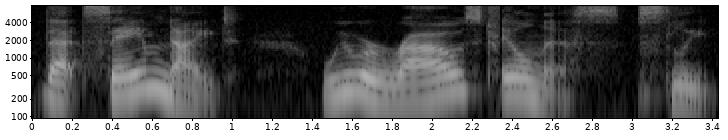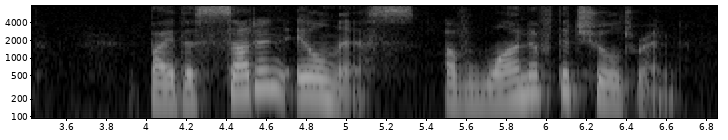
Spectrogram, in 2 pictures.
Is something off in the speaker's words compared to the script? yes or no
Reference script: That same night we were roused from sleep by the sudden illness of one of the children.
yes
